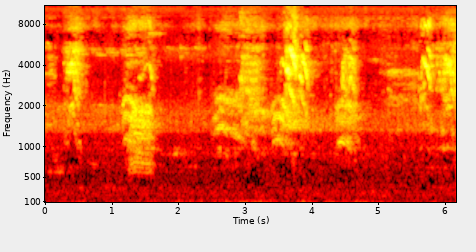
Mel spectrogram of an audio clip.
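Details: A group of parrots calls in a chorus of scratchy screeches and squawks, coming in separate loud bursts with quieter gaps between them.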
